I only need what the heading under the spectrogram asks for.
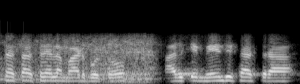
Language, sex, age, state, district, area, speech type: Kannada, male, 30-45, Karnataka, Mysore, rural, conversation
